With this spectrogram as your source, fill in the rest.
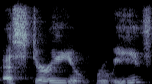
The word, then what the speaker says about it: Esteury Ruiz: Outfielder Esteury Ruiz, I believe is how you say it.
